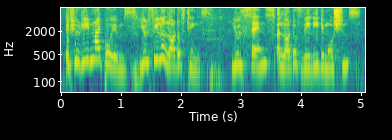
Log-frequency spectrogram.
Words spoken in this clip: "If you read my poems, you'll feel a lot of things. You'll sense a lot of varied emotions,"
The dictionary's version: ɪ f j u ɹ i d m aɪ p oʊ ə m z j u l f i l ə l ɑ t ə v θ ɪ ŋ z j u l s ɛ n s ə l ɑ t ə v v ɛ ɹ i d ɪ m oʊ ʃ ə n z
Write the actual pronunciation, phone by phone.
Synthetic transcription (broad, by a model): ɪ f j u ɹ i d m aɪ p oʊ ə m z j u l f i l ə l ɑ t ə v t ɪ ŋ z j u l s ɛ n s ə l ɑ t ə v v ɛ ɹ i d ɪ m oʊ ʃ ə n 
